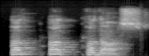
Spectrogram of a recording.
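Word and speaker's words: ὁδός: Because a long time ago, before the time of Christ, this o used to be pronounced with a h, hodos. There was breathing on it.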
